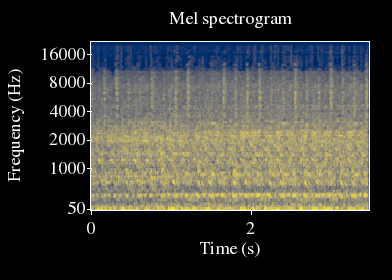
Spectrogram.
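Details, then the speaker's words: New Holland 1895 forage chopper diesel, cold start: turns over slowly and unevenly with labored chugging, never settling into a clean run; owner jokes it needs more glow plugs and fuel, and notes it is often squirrely to start. "You know, every time I get the camera out trying to show off starting this thing, it's a little squirrely, isn't it?"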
